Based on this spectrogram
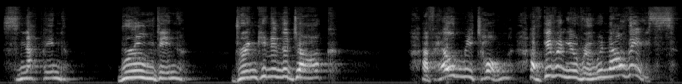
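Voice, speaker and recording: An actress playing an exhausted mother who scolds her husband forcefully. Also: high-pitched, lively intonation, measured pace. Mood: angry. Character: exhausted, fierce British mother and wife.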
